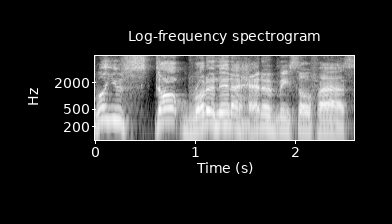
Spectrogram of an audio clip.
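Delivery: high, shouted in a character voice. Playing a character charging into a fight, yelling at an ally: character yelling. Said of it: "he's yelling".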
